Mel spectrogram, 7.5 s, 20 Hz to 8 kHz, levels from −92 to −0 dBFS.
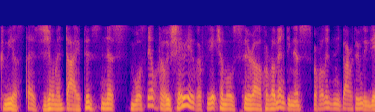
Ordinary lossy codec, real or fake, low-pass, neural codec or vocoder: AAC, 16 kbps; fake; 7.2 kHz; codec, 16 kHz in and 24 kHz out, 0.4 kbps, LongCat-Audio-Codec, four codebook decoder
